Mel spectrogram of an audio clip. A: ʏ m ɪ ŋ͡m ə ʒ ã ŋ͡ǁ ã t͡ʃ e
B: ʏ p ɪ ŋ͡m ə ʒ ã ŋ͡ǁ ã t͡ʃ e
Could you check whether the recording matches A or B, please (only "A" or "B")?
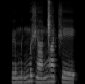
A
